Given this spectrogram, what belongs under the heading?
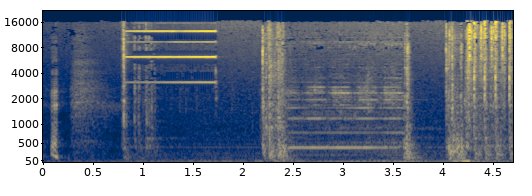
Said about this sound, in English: Typewriter? Yep, there you go. It's an electric typewriter. Yes. Yeah, I was going to say that first. Yeah. That first beepy noise. Yeah, that, I we definitely had an old electric typewriter.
